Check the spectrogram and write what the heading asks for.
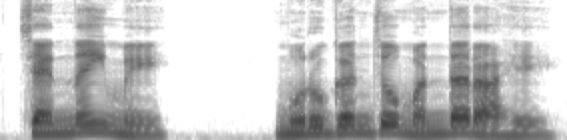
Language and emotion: Sindhi, neutral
